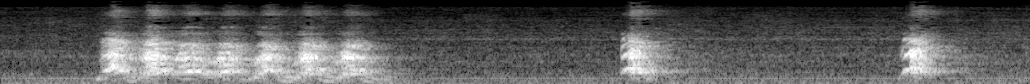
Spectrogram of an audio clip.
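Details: Four-month-old German shepherd puppy barking: a quick run of about six yappy barks over one second, then two single sharp barks spaced apart, over a steady low hum.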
